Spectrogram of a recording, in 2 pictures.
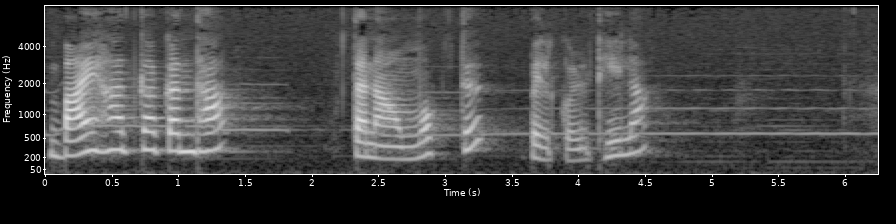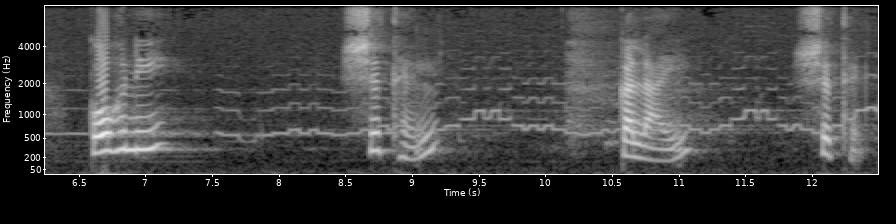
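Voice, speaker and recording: Guiding listeners into sleep, this high-pitched yoga instructor speaks in a calm, deliberate, soothing way, repeating words and leaving pauses. Faint music can be heard behind her.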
